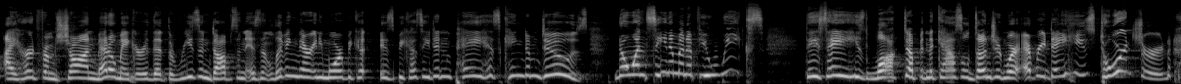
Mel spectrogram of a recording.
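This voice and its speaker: A woman's voice: very high-pitched, a bit bright. A woman playing a timid, loyal male friend in a comic stage play, nervous, earnest and pleading.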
